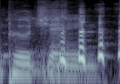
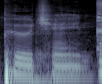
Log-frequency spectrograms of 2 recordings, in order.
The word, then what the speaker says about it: Pouchain: It's Jean Poochain. P-O-U-C-H-A-I-N. That's pronounced Poochain.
